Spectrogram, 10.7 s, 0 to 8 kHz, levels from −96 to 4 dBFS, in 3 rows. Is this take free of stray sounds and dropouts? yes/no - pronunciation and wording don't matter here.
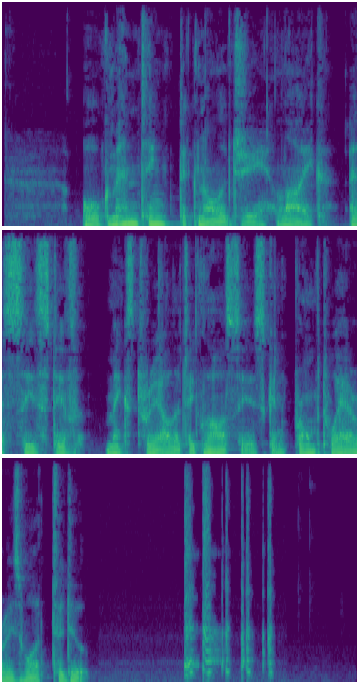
no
